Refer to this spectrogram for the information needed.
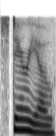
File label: "stereo", en-us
